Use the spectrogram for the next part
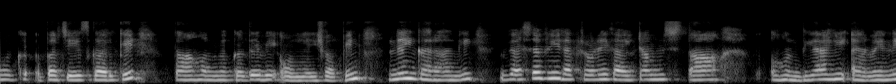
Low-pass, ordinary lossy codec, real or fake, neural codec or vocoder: none; none; fake; codec, 16 kHz, 2 kbps, FreqCodec, smaller model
